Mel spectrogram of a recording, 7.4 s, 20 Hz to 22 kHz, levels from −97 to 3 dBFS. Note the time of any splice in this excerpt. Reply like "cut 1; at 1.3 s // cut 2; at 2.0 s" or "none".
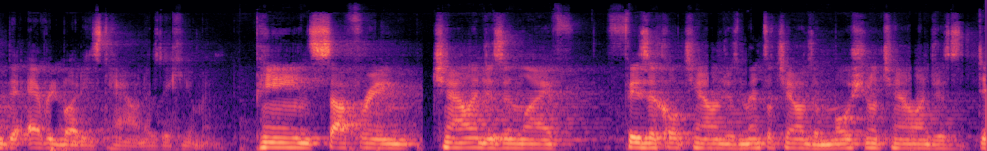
cut 1; at 1.8 s // cut 2; at 3.1 s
